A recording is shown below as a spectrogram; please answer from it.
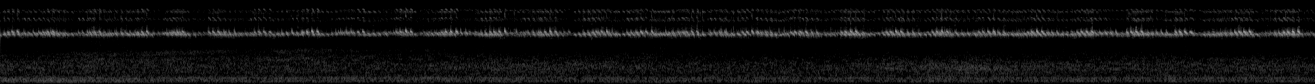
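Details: A chorus of crickets on a stormy summer evening trills continuously, a high, shimmering chirping with pulses running over one another, above a faint low rumble; nothing else stands out.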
